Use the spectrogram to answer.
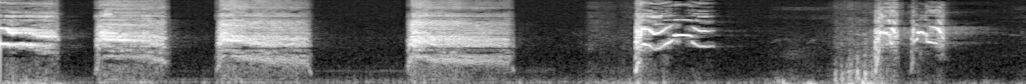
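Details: Pet Indian ringneck parrot talking with its owner for the first time: four loud, harsh, broadband screeches about half a second long, then a short twisting squeal and a few quick chirps near the end.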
